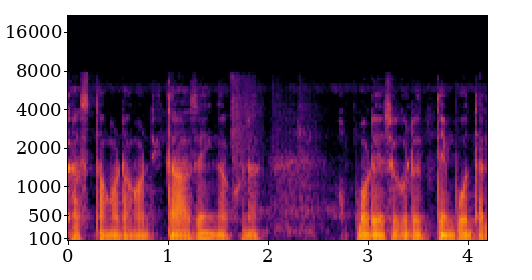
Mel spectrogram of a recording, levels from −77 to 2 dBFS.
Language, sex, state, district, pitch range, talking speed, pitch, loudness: Nagamese, male, Nagaland, Dimapur, 75-80 Hz, 155 wpm, 80 Hz, -21 LUFS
